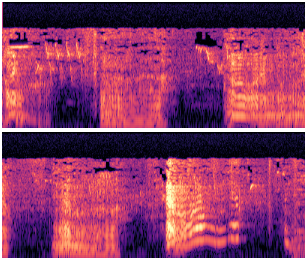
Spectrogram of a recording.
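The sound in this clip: A dog barks and growls in five drawn-out, rough bursts of moderate loudness, separated by short silences, with the last burst the strongest.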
